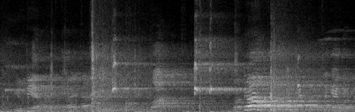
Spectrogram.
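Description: Badminton doubles rally in a large hall: sharp racket strikes on the shuttlecock and players' footwork, with short squeaks, and a player's shout a little after three seconds in.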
